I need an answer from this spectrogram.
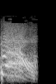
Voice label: "bow", Voice

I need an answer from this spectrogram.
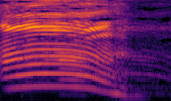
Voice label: "uh", male

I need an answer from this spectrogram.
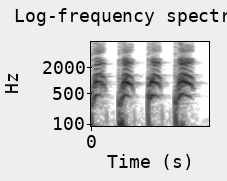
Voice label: "pop pop pop pop", voice; ooh ahh

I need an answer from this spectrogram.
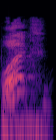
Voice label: "what" shocked

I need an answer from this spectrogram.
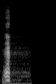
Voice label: "heh", Voice; ooh ahh

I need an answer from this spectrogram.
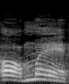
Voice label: "aw man", Voice; ooh ahh

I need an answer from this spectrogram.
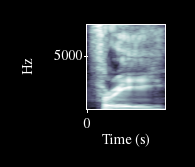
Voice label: "three" announcer; numbers and letters

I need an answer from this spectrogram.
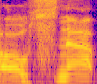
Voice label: "oh snap", male; expletives

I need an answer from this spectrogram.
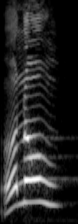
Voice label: "oh no" chill, Voice; ooh ahh

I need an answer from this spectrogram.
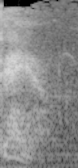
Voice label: "damn", expletives

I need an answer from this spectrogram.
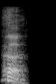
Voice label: "huh", Voice

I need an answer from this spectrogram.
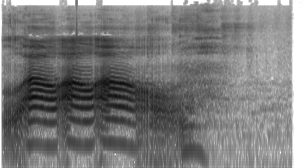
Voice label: ow ow ow female; ooh ahh; ow ouch

